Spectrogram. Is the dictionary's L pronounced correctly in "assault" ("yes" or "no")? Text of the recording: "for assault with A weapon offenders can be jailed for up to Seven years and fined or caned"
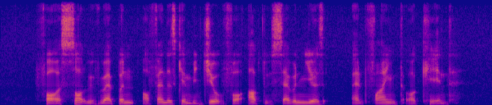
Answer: no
